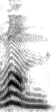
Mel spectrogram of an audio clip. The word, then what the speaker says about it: homme: acteurs on commence par l'homme l'homme voilà ce h c'est une lettre muette et on l'appelle h mu est agréé à soi tout seul h muet l'homme au pluriel les hommes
